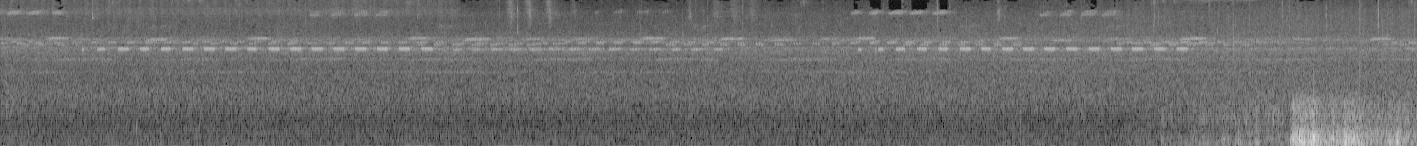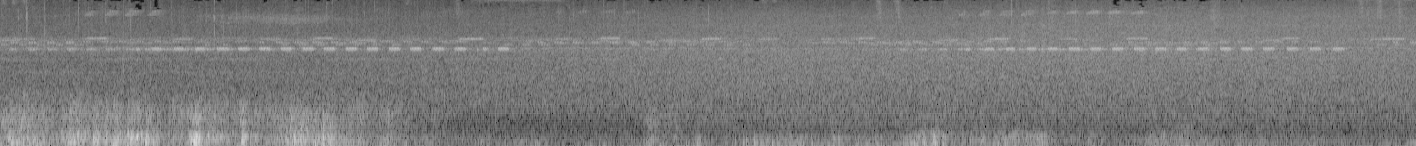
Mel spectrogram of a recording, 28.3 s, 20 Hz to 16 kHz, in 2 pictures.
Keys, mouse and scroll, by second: 0.6-1.6 scroll up 1, 2.9-3.7 scroll down 1, 3.7 click, 4.3 scroll down 1, 4.6-5.0 alt+scroll up 1, 5.1-5.5 alt+scroll down 1, 5.6 alt+scroll up 1, 6.0-8.2 drag, 10.7 alt+scroll up 1, 10.9 click, 11.9 shift+click, 12.1 shift+click, 12.3 right click, 13.3 click, 13.7-14.0 alt+scroll down 1, 14.0-14.8 scroll up 2, 14.9 alt+click, 15.9 click, 16.4 ctrl+z, 16.7 click, 16.9 shift+click, 17.0 right click, 18.0-20.2 drag, 20.5-20.9 alt+scroll down 1, 21.0 alt+scroll up 1, 21.1-22.2 scroll down 1, 22.2 ctrl+scroll down 1, 22.5 click, 23.0-24.5 alt+scroll up 2, 24.5 click, 25.2 scroll up 2, 25.7-27.2 drag, 27.7-28.2 scroll down 1.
